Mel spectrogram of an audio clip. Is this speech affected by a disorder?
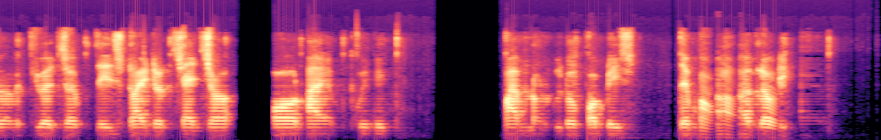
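Yes: throat cancer, electrolarynx user.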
